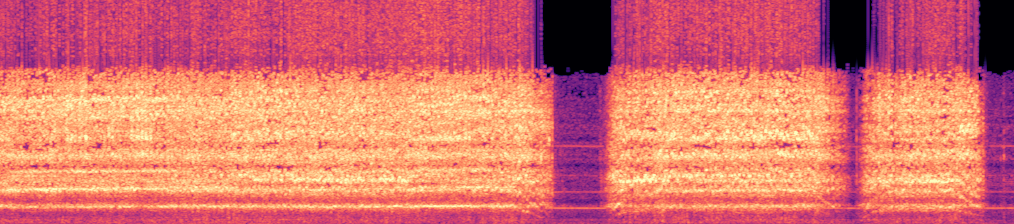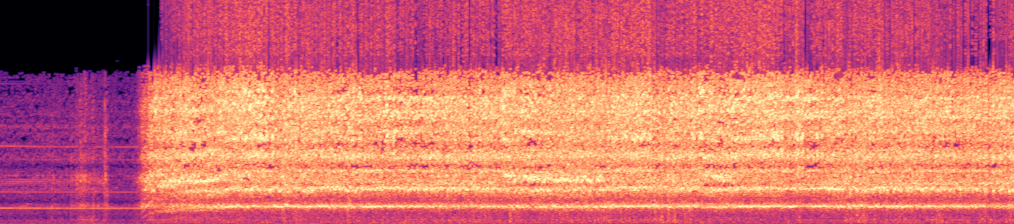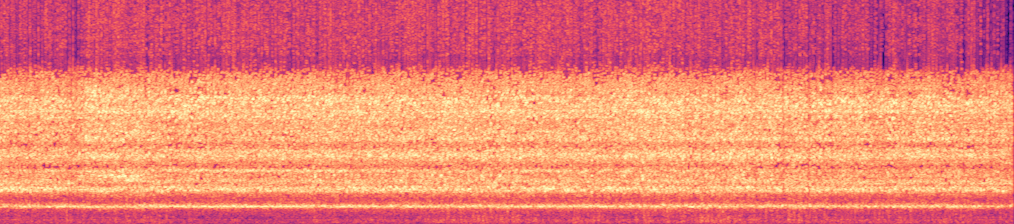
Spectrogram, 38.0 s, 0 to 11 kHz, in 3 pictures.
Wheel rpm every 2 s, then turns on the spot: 230, 230, 210, 130, 150, 140, 70, 80, 230, 230, 220, 230, 240, 230, 230, 230, 230, 230, 240.
12-14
